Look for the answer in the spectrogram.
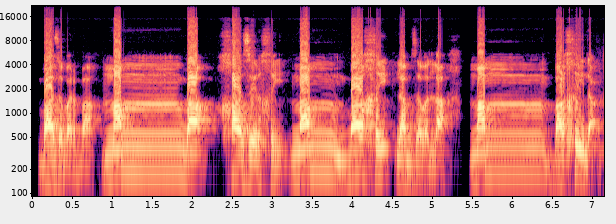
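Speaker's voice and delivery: measured letter drill, long hummed m in "मम"; spelling-out. Shown as a demonstration. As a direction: spell each syllable, then join it on, holding "मम". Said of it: "अब हम इनकी हिज्जे करते हैं". (हिज्जे के साथ, "मम" खींचकर)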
